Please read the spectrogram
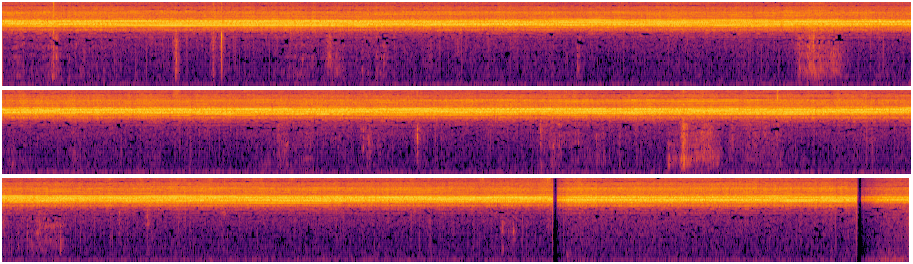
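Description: Steady, high-pitched drone of a forest insect chorus, unbroken throughout, with a couple of faint rustles of leaf litter being handled.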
